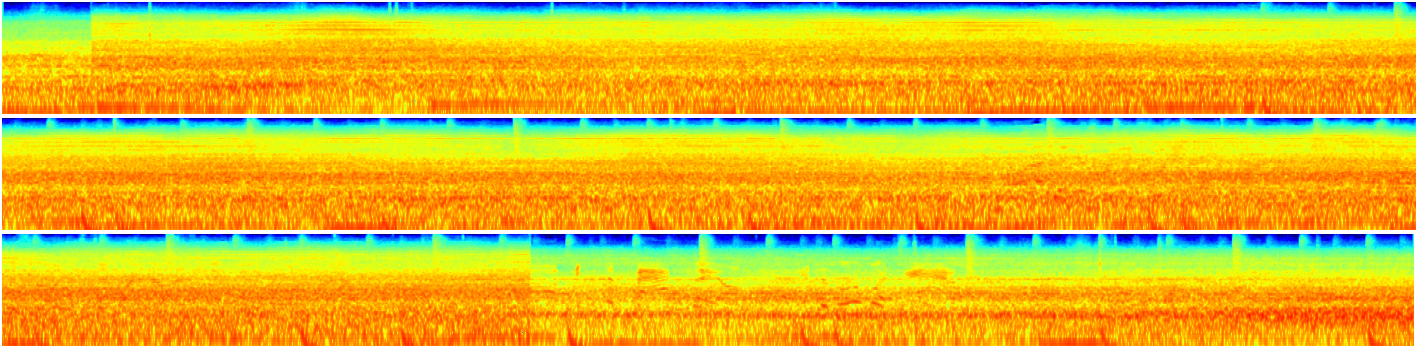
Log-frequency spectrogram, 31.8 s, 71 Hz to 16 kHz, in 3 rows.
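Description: A Bombardier CRJ-200 regional jet's two rear-mounted General Electric CF34 turbofans running at taxi power: a steady jet whine, with high tones over a broad rush. The sound changes abruptly about 25 seconds in.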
